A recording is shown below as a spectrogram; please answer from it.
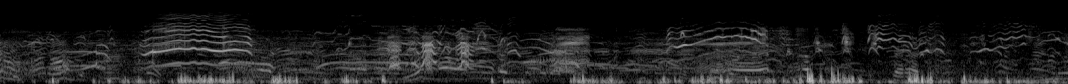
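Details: Geladas in the Simien area give wavering, rising and falling whine-like calls over low grunting bursts.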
